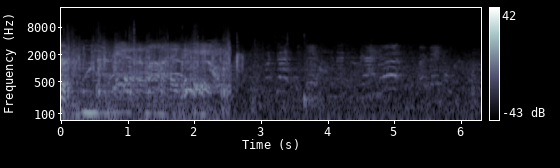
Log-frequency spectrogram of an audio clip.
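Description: Several voices shouting and cheering as a home-run hitter comes in to score. About two and a half seconds in the sound drops suddenly to a quiet ballpark with a few faint, distant voices.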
